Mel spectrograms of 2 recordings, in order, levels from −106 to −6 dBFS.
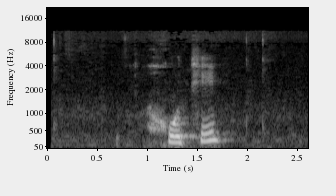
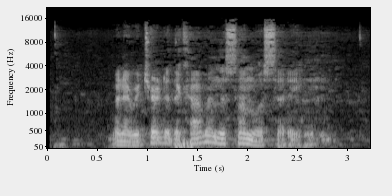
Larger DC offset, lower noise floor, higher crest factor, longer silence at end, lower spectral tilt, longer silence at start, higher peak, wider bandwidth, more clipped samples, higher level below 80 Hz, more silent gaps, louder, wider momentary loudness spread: neither; first, -68 dBFS vs -61 dBFS; about the same, 20 dB vs 20 dB; first, 0.8 s vs 0.4 s; first, -7.5 dB/octave vs -3.5 dB/octave; first, 1 s vs 0.05 s; about the same, -18 dBFS vs -16 dBFS; second, 11.5 kHz vs 15.5 kHz; neither; second, -72 dBFS vs -56 dBFS; neither; about the same, -35 LUFS vs -34 LUFS; about the same, 18 LU vs 17 LU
